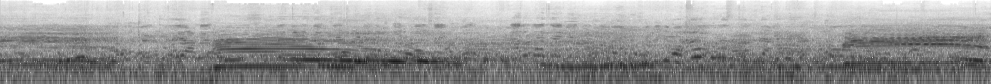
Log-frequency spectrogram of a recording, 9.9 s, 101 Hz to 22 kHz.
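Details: Sahiwal bull for sale at a Kurigram cattle market in Bangladesh, 5 May. Strained, wavering moos come in two long bursts, early and near the end, above a constant murmur of bargaining voices.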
